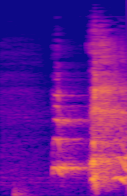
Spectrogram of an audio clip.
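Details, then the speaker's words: Person with chronic hiccups, recorded right after returning from a party, unedited: two abrupt voiced catches in quick succession from sudden involuntary throat closure; hiccups. "because my chronic hiccups but you can hear that I have hiccups and they're very very annoying and"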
